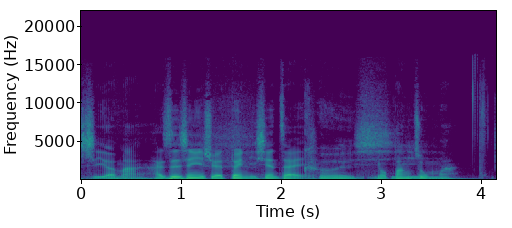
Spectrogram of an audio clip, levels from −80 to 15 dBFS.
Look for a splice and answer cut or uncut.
uncut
